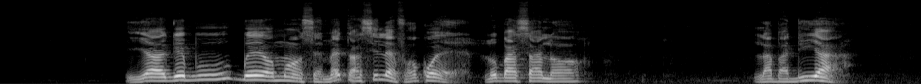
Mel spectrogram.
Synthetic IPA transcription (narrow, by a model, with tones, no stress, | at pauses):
i˨ja˨˦˧ɡe˦bu˦ɡ͡be˦ɔ˧mɔ̃˧˨ɔ˨sɛ˨mɛ̃˨˦ta˨˧˦si˦lɛ˦˨fɔ˨˦kɔ˦ɛ˨lo˨˦ba˦sa˦lɔ˧ | la˨ba˨di˦ja˦˨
